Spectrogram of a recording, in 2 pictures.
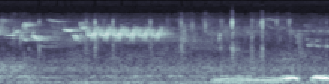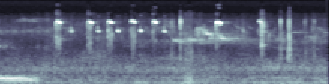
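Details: Garden birds in Britain: a fast high trill early on, then a low soft cooing phrase in the middle, followed by a series of short sharp chirps over a steady background hum.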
